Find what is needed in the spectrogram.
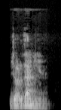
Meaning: Jordan (a country in West Asia in the Middle East)
- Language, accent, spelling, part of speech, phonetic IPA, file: Catalan, Valencia, Jordània, proper noun, [d͡ʒoɾˈða.ni.a], LL-Q7026 (cat)-Jordània.wav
